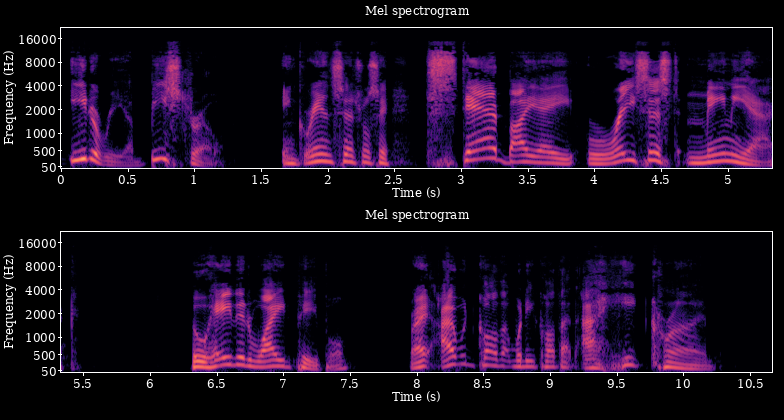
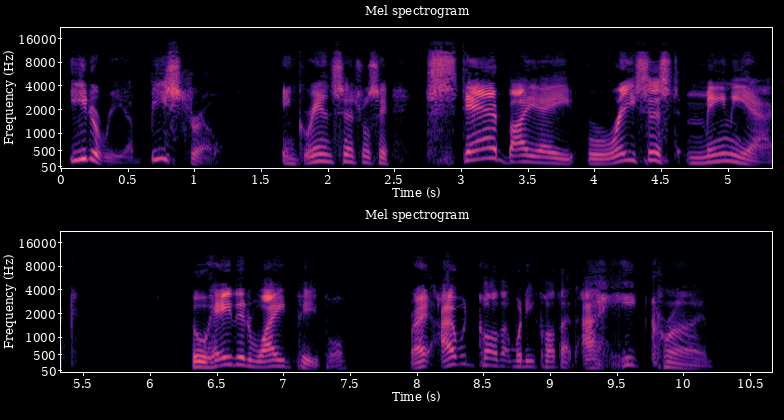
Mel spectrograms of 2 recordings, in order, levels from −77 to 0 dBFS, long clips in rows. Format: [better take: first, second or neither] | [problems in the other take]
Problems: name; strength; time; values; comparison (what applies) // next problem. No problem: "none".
first | thin; very slightly; fading below 350 Hz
